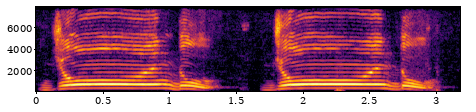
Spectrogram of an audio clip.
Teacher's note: Jun tu waktu kita dengung tu lidah kita dah get ready nak naik atas pergi makhraj huruf dal. Makhraj huruf dal belakang hujung apa hujung lidah berjumpa belakang gigi atas. Okay. Jadi waktu kita nak dengung kat sini, lidah kita dah sedia nak naik atas.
